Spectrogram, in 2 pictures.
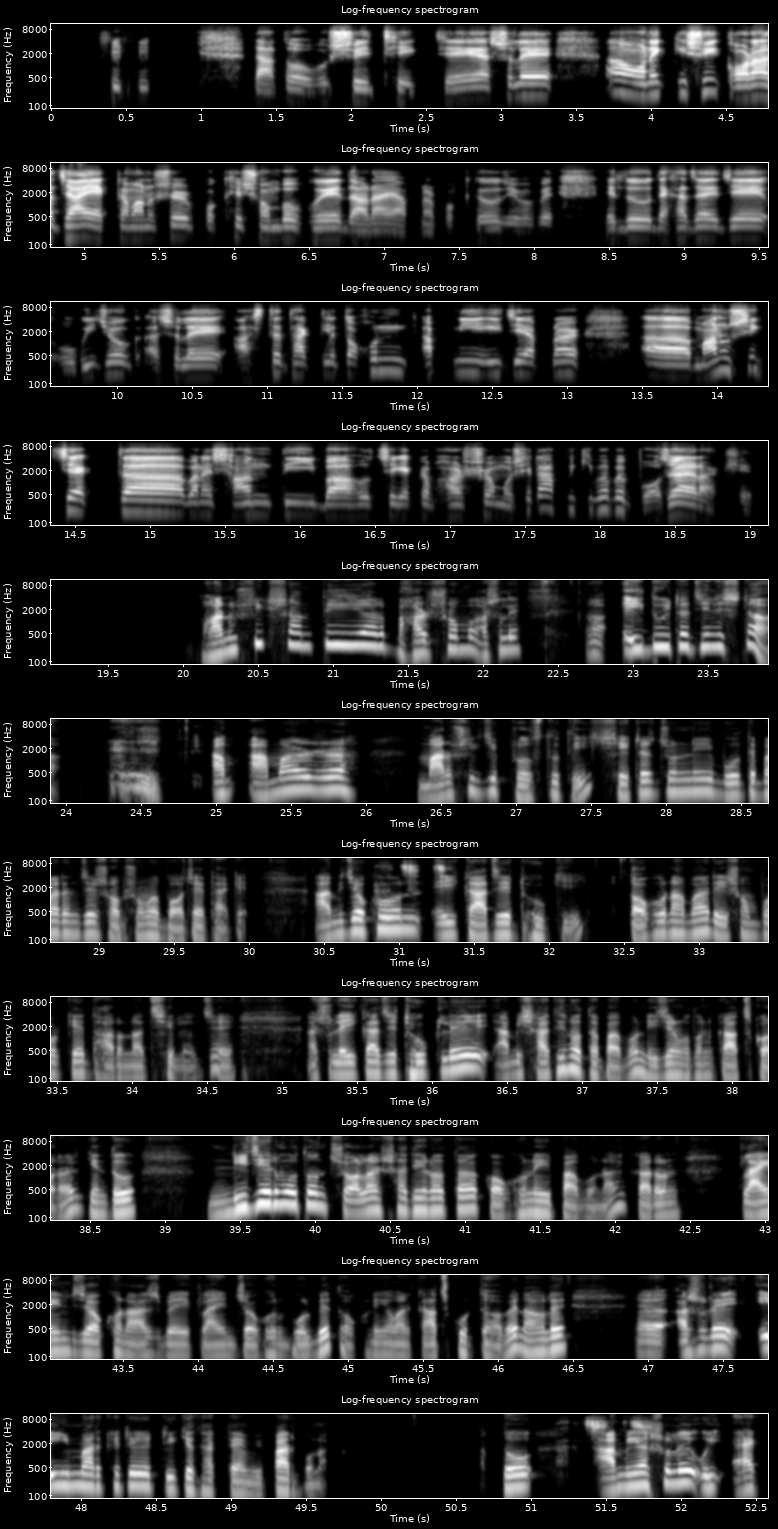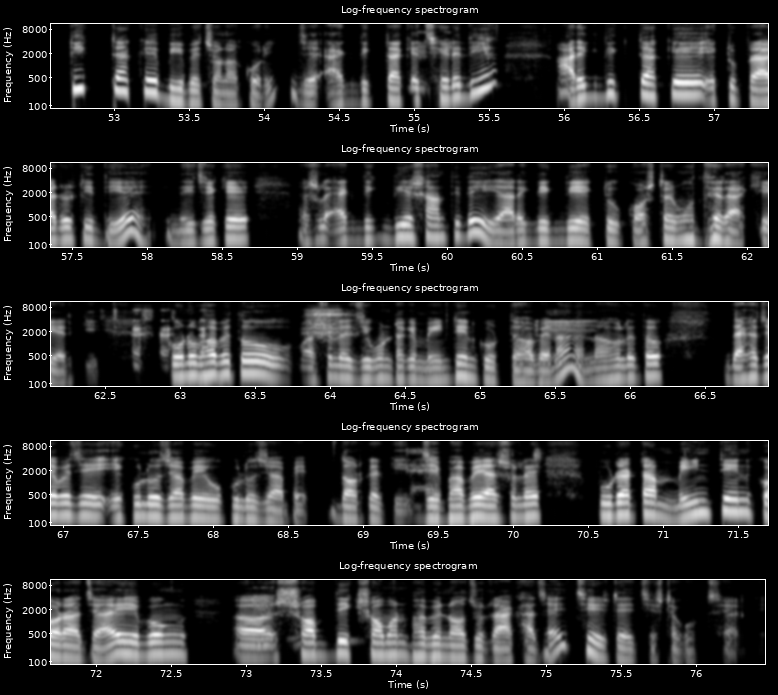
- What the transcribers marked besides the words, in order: chuckle; lip smack; throat clearing; lip smack; tapping; laughing while speaking: "রাখি আরকি"; chuckle; lip smack
- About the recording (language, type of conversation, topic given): Bengali, podcast, কাজ ও ব্যক্তিগত জীবনের ভারসাম্য বজায় রাখতে আপনি কী করেন?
